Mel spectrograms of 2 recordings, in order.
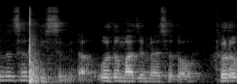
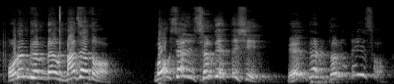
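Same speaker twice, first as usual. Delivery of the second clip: higher, laughing mimicry of the congregation; laughing mock quote; 9 semitones higher than usual. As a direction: tease them with their own wish. (웃으며 성도들 말 흉내)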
